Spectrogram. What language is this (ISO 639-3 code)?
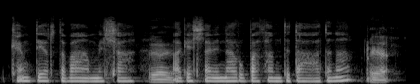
cym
